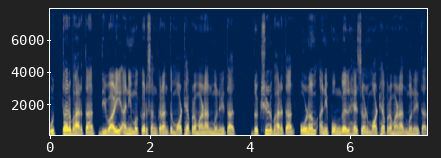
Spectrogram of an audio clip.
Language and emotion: Goan Konkani, neutral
